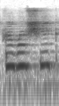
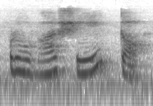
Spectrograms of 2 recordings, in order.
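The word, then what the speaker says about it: প্রভাষেত: নেই তের তলায় কাজেই তটা পূর্ণরূপে ত বলেই উচ্চারিত করতে হবে প্রভাসিত বলতে পারব না প্রভাষিত এটা বলতে হবে আচ্ছা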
